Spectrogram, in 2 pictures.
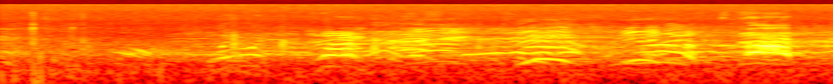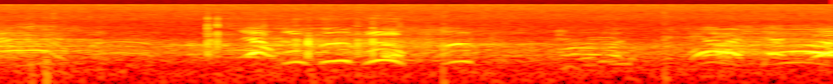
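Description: Players' voices shouting across a soccer field during play, many short overlapping calls with no clear words.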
